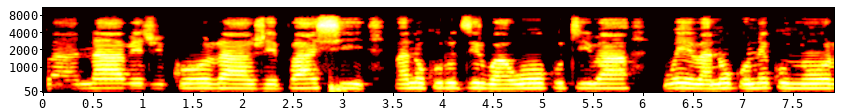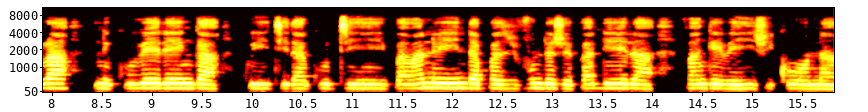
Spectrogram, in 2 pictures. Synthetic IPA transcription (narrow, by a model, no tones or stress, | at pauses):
ʋanaʋe̞ʐiko̞raʐe̞paʃiʋano̞kuɾud͡zirwawo̞kutiʋa | ojeʋano̞ɡʱo̞nakuɲo̞ra | ne̞kuʋe̞ɾe̞ŋɡa | kuitirakutipaʋano̞endapaʐivundo̞ʐe̞paɗe̞raʋaŋɡe̞ʋeiʐiko̞ːna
